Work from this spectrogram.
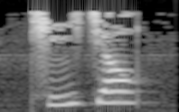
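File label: "提交", Mandarin Chinese; hsk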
